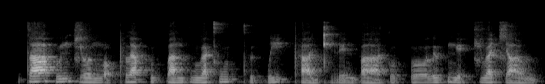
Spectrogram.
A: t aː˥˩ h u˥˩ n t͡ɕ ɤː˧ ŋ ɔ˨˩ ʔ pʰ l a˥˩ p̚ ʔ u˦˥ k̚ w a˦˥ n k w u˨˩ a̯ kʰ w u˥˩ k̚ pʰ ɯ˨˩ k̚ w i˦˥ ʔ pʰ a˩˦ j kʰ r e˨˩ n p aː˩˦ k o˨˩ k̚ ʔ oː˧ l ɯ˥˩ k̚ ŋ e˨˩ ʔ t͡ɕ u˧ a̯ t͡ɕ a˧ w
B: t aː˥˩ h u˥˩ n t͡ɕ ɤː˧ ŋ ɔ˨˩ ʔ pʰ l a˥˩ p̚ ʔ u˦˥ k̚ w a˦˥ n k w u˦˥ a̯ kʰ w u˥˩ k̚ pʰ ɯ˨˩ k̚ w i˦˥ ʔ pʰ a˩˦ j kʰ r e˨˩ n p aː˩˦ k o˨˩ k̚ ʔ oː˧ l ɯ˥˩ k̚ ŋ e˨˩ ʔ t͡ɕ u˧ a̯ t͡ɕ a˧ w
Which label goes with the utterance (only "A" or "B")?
B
